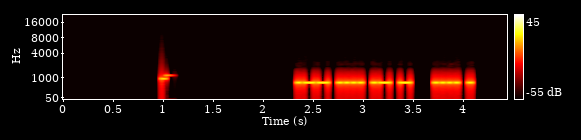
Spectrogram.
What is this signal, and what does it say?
Morse code, heard as a keyed tone, about 34 wpm, 700 Hz. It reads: WHAT HE
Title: Sets of 2 Words 35wpm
